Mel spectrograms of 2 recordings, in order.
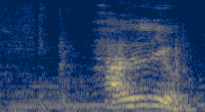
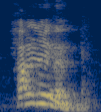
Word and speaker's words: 한류: 난류, 한류. 이거 뭐라 읽는다? 난류라고 읽는 거야. 난류라고 읽는 게 아니라 난류, 한류라고 읽는 거야. 난류, 한류 이따고 읽지 말고 자음동화 해야 된다고.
